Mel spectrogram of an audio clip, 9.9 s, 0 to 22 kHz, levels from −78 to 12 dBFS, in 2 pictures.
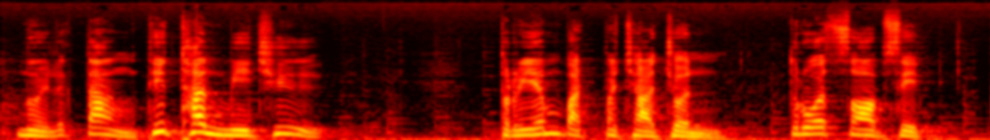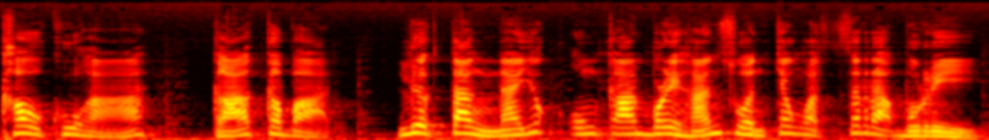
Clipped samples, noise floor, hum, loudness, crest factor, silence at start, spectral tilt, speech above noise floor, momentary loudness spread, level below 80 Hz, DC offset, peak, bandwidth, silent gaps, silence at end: under 0.1%; -41 dBFS; none; -17 LUFS; 18 dB; 0.1 s; -5 dB/octave; 24 dB; 11 LU; -42 dBFS; under 0.1%; 0 dBFS; over 20 kHz; none; 0 s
